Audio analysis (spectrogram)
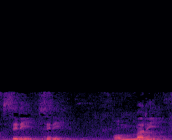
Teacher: It's basically just a tap, which is different from a real plosive.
